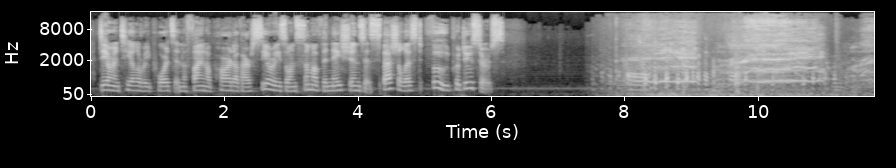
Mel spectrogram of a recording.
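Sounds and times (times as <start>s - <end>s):
speech: 0.2s - 6.3s, 7.7s - 9.7s
chickens clucking in a farmyard: 7.4s - 11.7s
pig grunts and squeals: 7.8s - 11.7s.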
